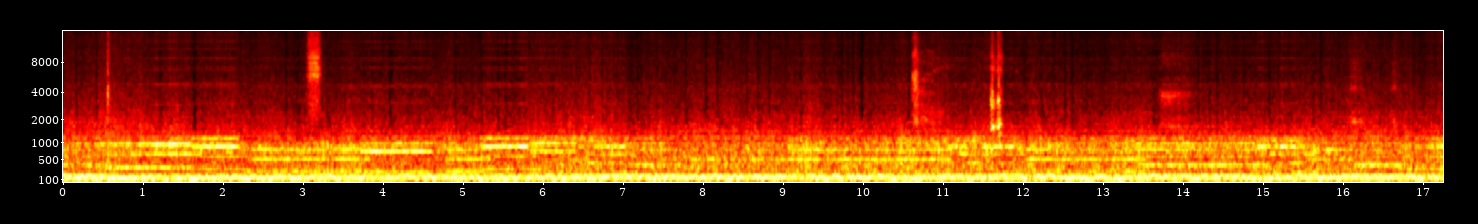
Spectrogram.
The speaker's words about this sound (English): where a highway actually plays America the Beautiful when you drive over the rumble strip. Here's what it sounds like.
